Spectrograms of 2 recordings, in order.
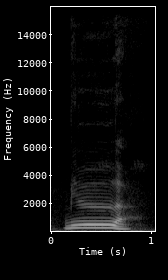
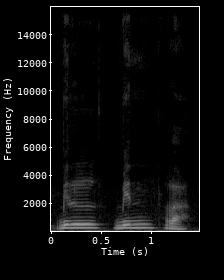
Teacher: Jadi nunnya itu seolah-olah masuk dalam lam. Millah, bukan minlah, tapi millah. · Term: idgham bila guna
